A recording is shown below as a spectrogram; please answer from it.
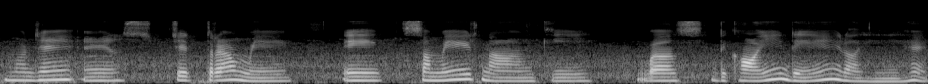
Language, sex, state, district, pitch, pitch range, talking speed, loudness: Hindi, female, Madhya Pradesh, Umaria, 180 Hz, 165-195 Hz, 85 wpm, -18 LUFS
